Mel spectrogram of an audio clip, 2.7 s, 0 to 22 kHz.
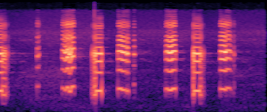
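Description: A Deus 2 metal detector on its conventional program gives a run of short, buzzy tonal beeps, about ten separate bursts in quick, uneven rhythm, clear and close with no talk.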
